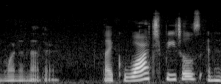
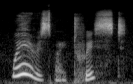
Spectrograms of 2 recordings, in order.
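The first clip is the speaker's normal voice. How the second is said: put-on higher, anxious old tailor; tailor asking; 6 semitones higher, 3 dB louder than usual. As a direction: demand where the twist went. Tailor asks Simpkin.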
